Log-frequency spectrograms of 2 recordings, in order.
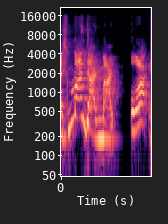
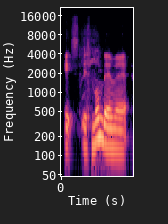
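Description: First: A higher Cockney accent imitating a mate. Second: Said in the usual way. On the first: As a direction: mimic a cheeky Cockney mate. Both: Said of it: "in his Cockney accent".

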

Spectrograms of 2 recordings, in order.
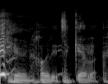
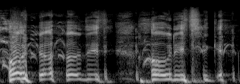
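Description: First: Said in the usual way. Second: Much higher and louder, cracking up; begging him not to laugh while laughing yourself; pleading through laughter to keep a straight face; laughing plea. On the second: Retold or imitated.

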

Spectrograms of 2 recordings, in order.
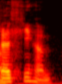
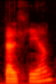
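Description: First: "Belgium." with a throaty kh, as "Belxihəm"; "Belgium." guttural middle, falling; mock local pronunciation. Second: "Belgium?" as "Bel-ian", questioning rise; "Belgium?" soft g dropped, lifted at the end; mock local pronunciation. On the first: Co-host showing how Belgians say "Belgium". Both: Shown as a demonstration. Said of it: "Isn't that how they say?".

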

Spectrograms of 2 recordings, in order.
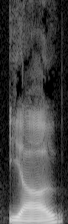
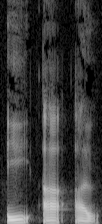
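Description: First: "I au" as one smooth glide; "I au" joined without a break; rolled together. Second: "I a au" said piece by piece; "I a au" broken into distinct parts; separated sounds. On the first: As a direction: roll "I" straight into "au". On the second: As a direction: separate each vowel in "I a au". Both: Shown as a demonstration. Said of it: "we always wanna roll that together".

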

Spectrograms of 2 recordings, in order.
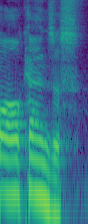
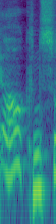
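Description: First: Arkansas said as ar-KAN-zəs; pronunciation option. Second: Arkansas said as AR-kən-saw; pronunciation option. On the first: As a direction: rhyme the end of Arkansas with Kansas. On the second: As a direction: end Arkansas in "saw", silent final s. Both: Shown as a demonstration. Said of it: "Is it Arkansas or Arkansas?".

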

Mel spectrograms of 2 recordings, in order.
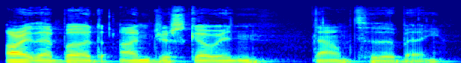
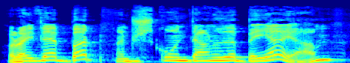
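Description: First: Welsh accent. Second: Lilting Welsh accent, lifted and a bit quicker. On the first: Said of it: "Now challenge me to an accent". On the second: Showing his friend how a Welsh person would sound, in a Welsh accent. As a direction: sing it out like a Welsh lad off to the bay. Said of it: "you sound like Reese from Torchwood". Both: Shown as a demonstration.

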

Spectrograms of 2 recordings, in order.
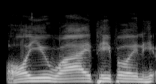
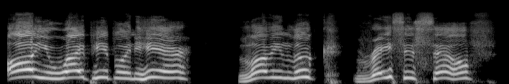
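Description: First: Said in the usual way. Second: High, loud mock shout, slow at the end; all-caps shouting. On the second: Shown as a demonstration. Reading an all-caps comment aloud to cohost, mock shouting. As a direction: yell it like a comment typed in caps. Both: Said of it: "It's in caps".

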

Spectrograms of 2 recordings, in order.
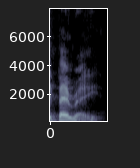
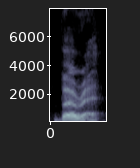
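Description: First: "Bury" in the speaker's own Irish accent, like "berry"; "Bury" rhyming with "very", Irish style. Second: "Bury" in the North West way, short first vowel and clipped-off ending; "Bury" with a northern English vowel; local pronunciation. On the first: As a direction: say "Bury" as "BEH-ree". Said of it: "if I was to say Bury in my accent". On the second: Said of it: "in my accent, I say Bury". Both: Shown as a demonstration.

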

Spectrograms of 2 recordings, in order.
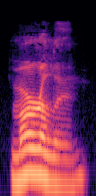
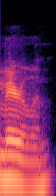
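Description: First: "Merlin", Maryland squeezed into two syllables; local Maryland pronunciation. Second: "Maryland" in the standard way, not "Merlin"; standard Maryland pronunciation. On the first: Host praising a guest's unchanged accent, local pronunciation "Merlin". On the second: Host contrasting it with the local form, standard "Maryland". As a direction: say "Maryland" with its middle syllable kept. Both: Shown as a demonstration. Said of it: "'cause it ain't Maryland".

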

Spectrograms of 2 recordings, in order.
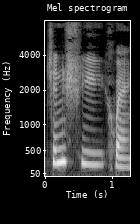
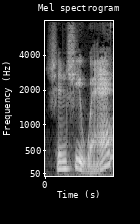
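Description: First: Qin Shi Huang slow with a breathy H; careful pronunciation. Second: Qin Shi Wang with a W sound, questioning; wrong pronunciation. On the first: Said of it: "how to pronounce his name". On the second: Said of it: "There's no W". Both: Shown as a demonstration.

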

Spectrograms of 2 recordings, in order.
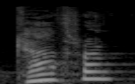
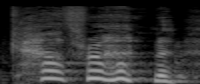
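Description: First: High, questioning call; tentative sing-out with a rising end; mother calling out. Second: High, sing-out name call; imitated call through a door, falling at the end; Pat calling out. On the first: Retold or imitated. Mother calls to her daughter in the toilet, high and questioning. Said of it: "and a voice said". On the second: Pat calls into the toilet for her, high calling voice. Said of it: "Pat opened the door and went".

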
